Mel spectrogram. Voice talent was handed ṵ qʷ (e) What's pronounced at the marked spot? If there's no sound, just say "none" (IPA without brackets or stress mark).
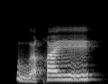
eː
